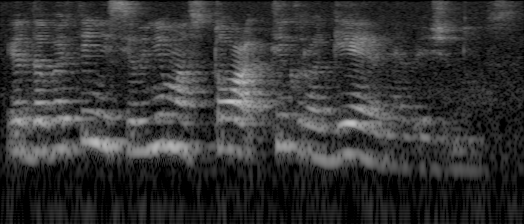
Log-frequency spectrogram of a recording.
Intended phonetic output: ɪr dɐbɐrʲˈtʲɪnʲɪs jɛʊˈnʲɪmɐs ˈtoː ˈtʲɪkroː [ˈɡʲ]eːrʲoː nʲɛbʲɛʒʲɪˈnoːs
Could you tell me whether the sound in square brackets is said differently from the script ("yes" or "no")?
no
